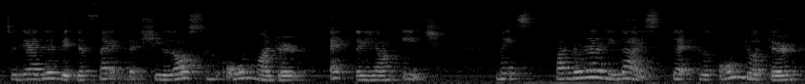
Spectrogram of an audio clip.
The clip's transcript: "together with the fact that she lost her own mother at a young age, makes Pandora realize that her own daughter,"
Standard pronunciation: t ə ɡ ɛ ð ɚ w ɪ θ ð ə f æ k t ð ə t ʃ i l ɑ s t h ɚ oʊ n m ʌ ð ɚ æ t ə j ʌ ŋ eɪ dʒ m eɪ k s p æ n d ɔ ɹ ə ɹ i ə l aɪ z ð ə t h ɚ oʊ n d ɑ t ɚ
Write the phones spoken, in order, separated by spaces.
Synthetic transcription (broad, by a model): t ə ɡ ɛ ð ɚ w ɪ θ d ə f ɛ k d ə t ʃ i l ɑ s t h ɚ oʊ n m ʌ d ɚ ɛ t ə j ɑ ŋ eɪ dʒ m eɪ k s p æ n d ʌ ɹ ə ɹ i l aɪ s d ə t h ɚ oʊ n d ɑ t ɚ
